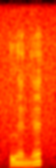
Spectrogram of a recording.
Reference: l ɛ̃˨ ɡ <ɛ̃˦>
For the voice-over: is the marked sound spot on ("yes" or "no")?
no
